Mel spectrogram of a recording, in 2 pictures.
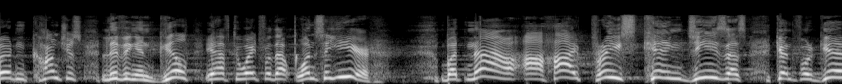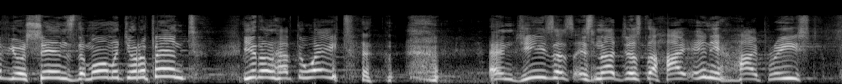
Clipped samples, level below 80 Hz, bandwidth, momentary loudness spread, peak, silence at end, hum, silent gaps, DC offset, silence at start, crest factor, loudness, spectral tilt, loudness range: under 0.1%; -56 dBFS; 11 kHz; 9 LU; 0 dBFS; 0.3 s; none; none; under 0.1%; 0 s; 12 dB; -12 LUFS; -4.5 dB/octave; 4 LU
